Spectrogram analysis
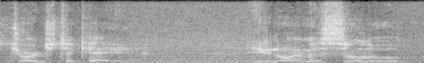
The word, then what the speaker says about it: Takei: George Takei. Rhymes with okay.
